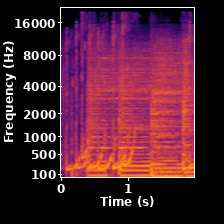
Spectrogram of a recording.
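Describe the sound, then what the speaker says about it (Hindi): Watermelon juice drips from a covered bottle into water, a busy run of wet plinks and bubbly drops, fairly loud and close, with no talk. "और इसे पानी में टपकाएंगे।"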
